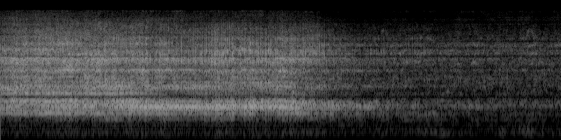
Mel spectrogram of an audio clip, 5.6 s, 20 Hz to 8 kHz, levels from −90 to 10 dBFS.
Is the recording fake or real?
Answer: fake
